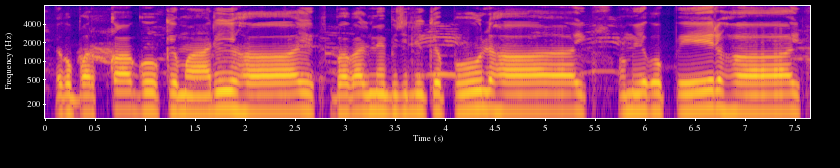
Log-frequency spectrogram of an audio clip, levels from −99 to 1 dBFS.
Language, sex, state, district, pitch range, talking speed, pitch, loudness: Bajjika, male, Bihar, Vaishali, 145-150 Hz, 125 wpm, 150 Hz, -14 LUFS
